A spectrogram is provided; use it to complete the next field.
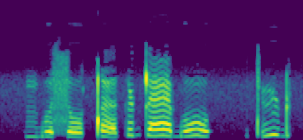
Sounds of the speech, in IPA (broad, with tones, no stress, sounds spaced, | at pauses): m b ʊ˨˩ s o˨˩ ǃ ɜ˧˩˧ k ə˧˥ ɖ ʈ æ˧˥˧ b o˧˥˧ | tʼ ʉ˧˥˧ ɖ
